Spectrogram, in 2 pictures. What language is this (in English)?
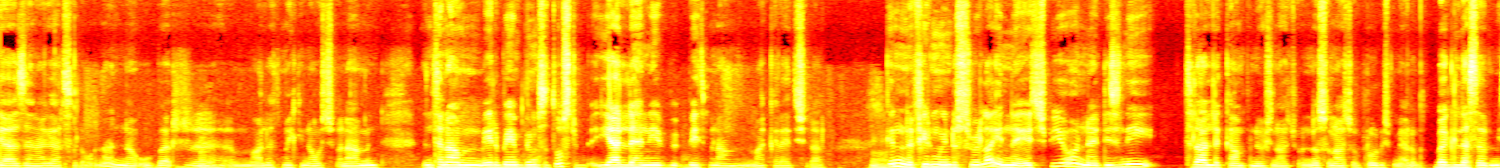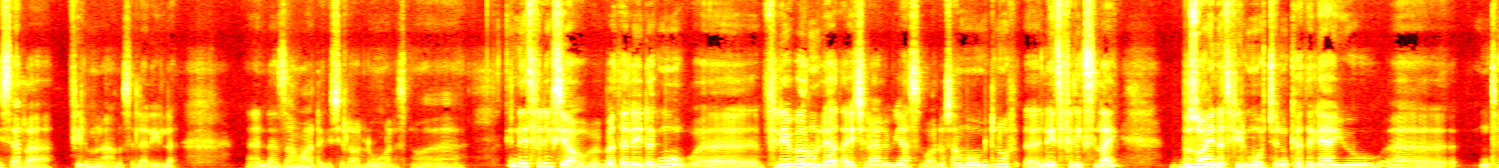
Amharic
